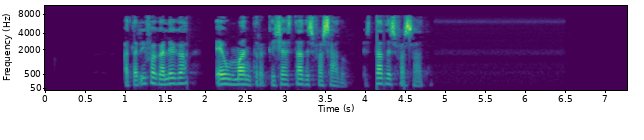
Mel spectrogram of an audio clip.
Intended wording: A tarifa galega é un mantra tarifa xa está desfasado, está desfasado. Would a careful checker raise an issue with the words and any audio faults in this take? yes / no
yes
